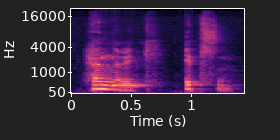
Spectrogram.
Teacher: It makes that funny point where Ibsen would use that trochaic a lot, and Henrik Ibsen, his two names are trochaic · the trochaic, that's the stressed and then unstressed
